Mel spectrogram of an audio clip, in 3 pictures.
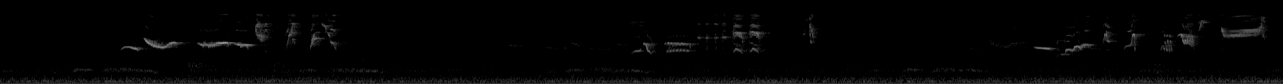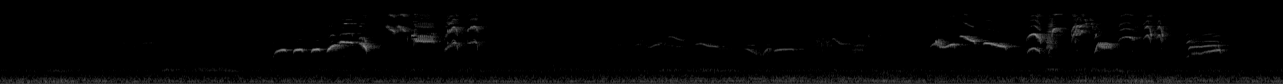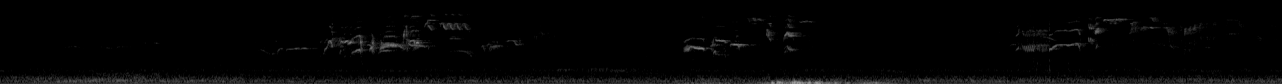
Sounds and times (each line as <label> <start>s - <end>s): birdsong 0.0s - 38.4s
